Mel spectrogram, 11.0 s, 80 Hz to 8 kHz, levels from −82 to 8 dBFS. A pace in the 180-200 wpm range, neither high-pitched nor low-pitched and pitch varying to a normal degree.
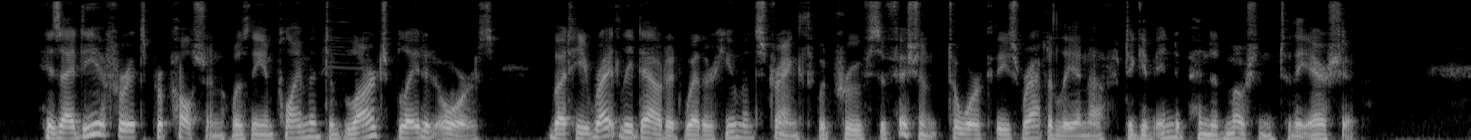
No: average, 185 wpm; low, 105 Hz; average, 4.3 semitones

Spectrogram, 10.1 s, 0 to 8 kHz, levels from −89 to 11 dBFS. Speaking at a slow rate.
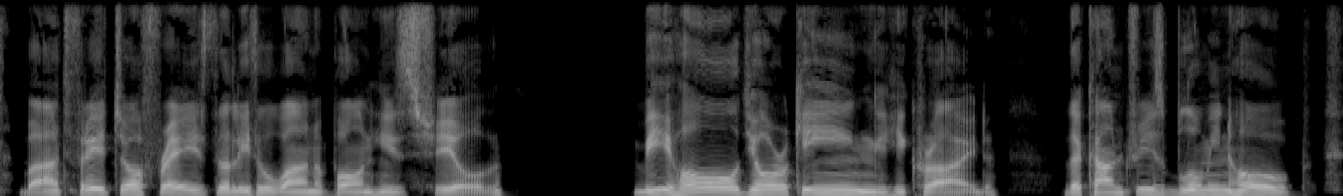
Yes: slow, 105 wpm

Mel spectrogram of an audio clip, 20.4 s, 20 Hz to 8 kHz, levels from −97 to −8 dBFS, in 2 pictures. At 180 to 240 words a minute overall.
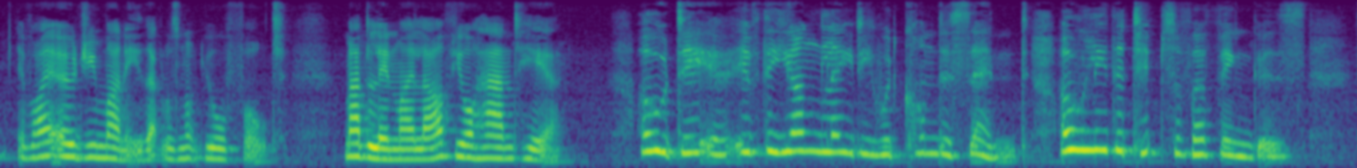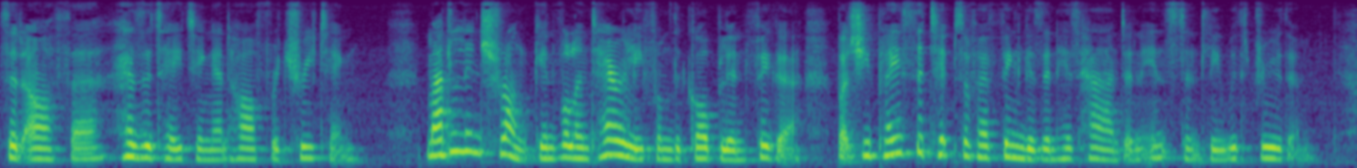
No: average, 170 wpm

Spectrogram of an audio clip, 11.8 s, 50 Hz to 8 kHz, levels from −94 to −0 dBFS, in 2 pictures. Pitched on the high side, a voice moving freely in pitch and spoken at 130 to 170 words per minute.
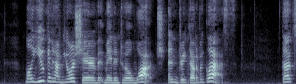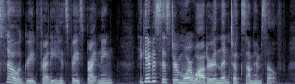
No: high, 225 Hz; wide, 6.1 semitones; average, 185 wpm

